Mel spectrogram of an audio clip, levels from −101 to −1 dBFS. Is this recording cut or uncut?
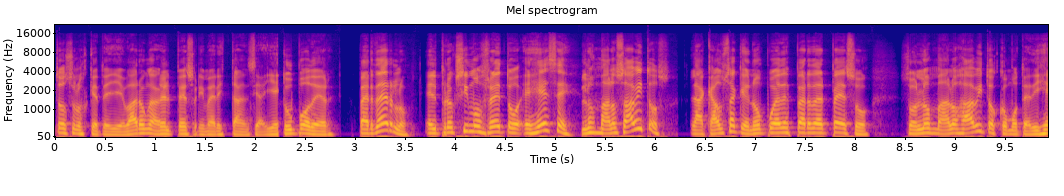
cut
